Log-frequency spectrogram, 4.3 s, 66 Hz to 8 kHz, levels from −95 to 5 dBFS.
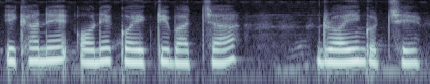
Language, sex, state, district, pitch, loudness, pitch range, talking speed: Bengali, female, West Bengal, Alipurduar, 230 Hz, -14 LUFS, 220-245 Hz, 85 wpm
